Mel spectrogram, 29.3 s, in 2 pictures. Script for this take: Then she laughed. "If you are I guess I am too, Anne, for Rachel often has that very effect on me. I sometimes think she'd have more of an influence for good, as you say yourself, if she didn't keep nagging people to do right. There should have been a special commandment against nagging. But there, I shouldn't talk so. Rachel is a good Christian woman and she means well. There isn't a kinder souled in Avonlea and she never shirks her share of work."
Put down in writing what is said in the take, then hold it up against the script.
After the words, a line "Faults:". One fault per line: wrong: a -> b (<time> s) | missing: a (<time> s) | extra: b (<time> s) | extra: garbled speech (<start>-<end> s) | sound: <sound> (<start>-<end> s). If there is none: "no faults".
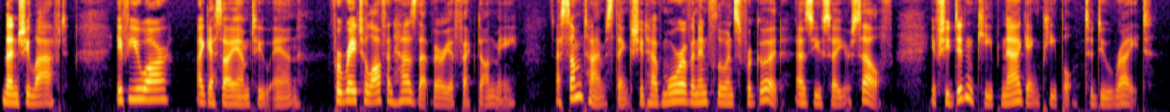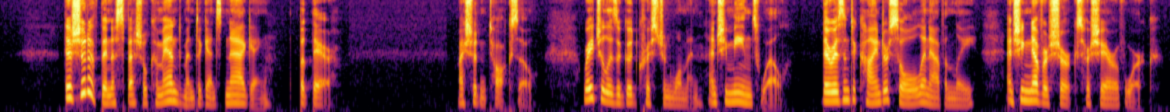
Then she laughed. "If you are I guess I am too, Anne, for Rachel often has that very effect on me. I sometimes think she'd have more of an influence for good, as you say yourself, if she didn't keep nagging people to do right. There should have been a special commandment against nagging. But there, I shouldn't talk so. Rachel is a good Christian woman and she means well. There isn't a kinder soul in Avonlea and she never shirks her share of work."
Faults:
wrong: souled -> soul (25.7 s)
